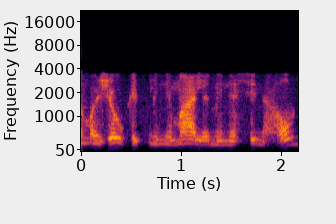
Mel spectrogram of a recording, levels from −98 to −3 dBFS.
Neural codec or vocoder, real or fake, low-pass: vocoder, 44.1 kHz, 128 mel bands, Pupu-Vocoder; fake; 3.6 kHz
